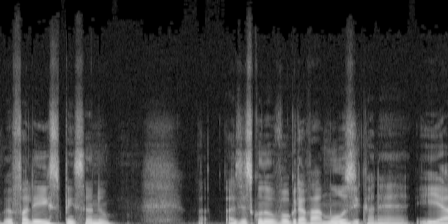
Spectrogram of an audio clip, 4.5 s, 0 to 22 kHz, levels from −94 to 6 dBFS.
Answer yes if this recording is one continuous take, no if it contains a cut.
yes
